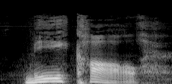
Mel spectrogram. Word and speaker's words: Michal: And Saul gave him Michal, his daughter, to wife, or Michal, however it's pronounced. Michal, that's what we have in the pronunciation here. Michal, his daughter, to wife.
